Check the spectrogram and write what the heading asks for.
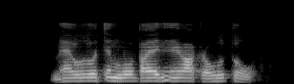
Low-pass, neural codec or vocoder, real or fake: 7.2 kHz; codec, 16 kHz, 0.5 kbps, FreqCodec, larger model; fake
